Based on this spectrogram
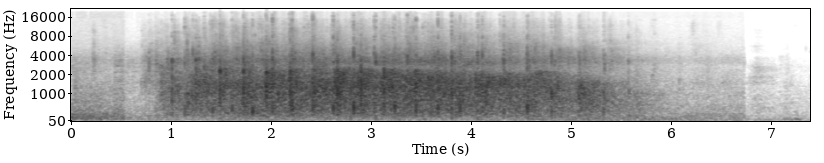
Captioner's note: applause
